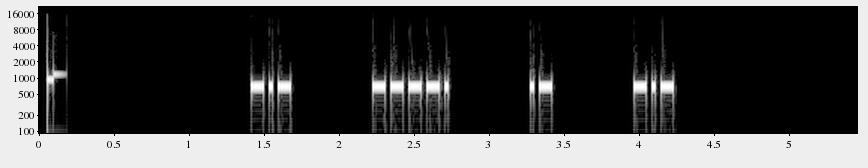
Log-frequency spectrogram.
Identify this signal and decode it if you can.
Morse code, heard as a keyed tone, about 40 wpm, spaced as for 14 wpm, 700 Hz. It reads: K9AK
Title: USA Call Signs - 4 Characters - 6x Character Spacing - 40wpm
